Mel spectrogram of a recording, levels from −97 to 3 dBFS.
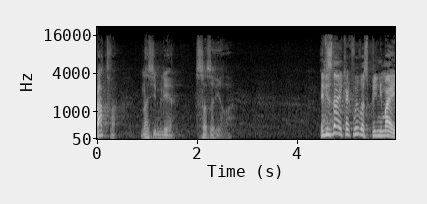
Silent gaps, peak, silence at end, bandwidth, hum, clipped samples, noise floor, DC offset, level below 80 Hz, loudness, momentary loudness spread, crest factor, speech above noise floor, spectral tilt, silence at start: none; -6 dBFS; 0 s; 16.5 kHz; none; under 0.1%; -65 dBFS; under 0.1%; -70 dBFS; -30 LUFS; 20 LU; 26 dB; 36 dB; -4 dB/octave; 0 s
